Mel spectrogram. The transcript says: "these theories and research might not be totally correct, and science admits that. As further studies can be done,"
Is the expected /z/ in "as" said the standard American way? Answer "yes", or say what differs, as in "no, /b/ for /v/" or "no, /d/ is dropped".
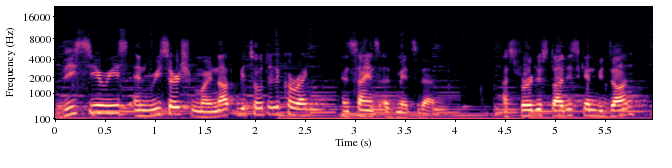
no, /s/ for /z/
